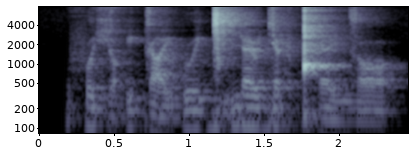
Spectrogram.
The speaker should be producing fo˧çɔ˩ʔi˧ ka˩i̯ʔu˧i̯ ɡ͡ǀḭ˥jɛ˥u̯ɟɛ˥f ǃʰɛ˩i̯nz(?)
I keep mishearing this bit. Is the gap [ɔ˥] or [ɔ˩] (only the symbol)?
ɔ˩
